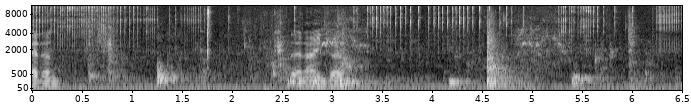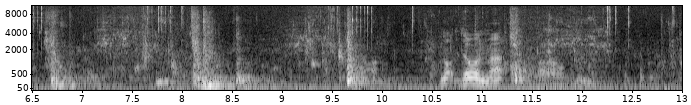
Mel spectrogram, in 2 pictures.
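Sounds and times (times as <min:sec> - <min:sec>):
steady low hum: 0:00.0 - 0:13.0
waves slapping boat hull: 0:00.0 - 0:13.0.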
